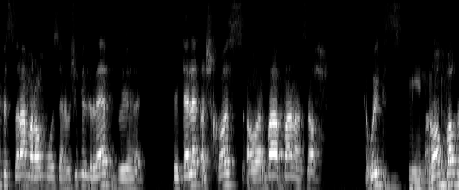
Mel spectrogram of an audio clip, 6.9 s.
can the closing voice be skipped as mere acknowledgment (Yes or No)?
Yes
